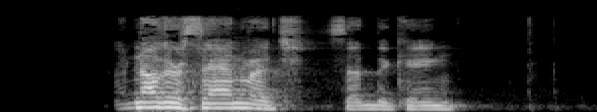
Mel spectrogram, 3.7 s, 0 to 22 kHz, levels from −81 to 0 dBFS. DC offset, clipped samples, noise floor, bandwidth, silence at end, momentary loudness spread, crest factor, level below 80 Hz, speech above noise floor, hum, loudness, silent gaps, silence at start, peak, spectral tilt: under 0.1%; under 0.1%; -57 dBFS; 12.5 kHz; 0.9 s; 14 LU; 18 dB; -54 dBFS; 40 dB; none; -18 LUFS; none; 0.75 s; -2 dBFS; -5.5 dB/octave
